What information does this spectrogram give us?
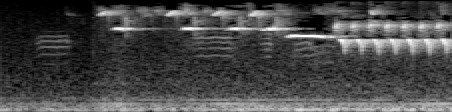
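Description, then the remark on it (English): Bright birdsong in the morning at sunrise by Lake Superior: rapid, high chirps and a fast repeated trill ring out clearly over a soft, steady low rumble of outdoor background noise, with no voices. “How sweet to be welcomed by birdsong.”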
